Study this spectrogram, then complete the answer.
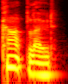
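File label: "cartload", English, British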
